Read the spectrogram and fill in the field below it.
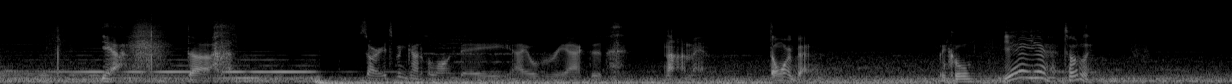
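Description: A young man speaks quietly and hesitantly.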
